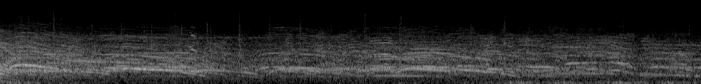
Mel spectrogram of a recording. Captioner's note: crowd chatter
